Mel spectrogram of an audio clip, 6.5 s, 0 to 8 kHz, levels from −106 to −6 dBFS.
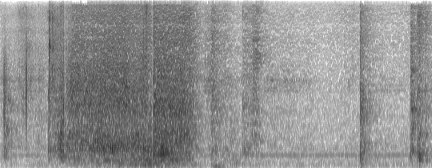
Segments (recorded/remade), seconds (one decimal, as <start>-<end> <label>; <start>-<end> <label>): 0.0-1.0 remade; 1.0-1.6 recorded; 1.6-2.2 remade; 2.2-6.5 recorded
